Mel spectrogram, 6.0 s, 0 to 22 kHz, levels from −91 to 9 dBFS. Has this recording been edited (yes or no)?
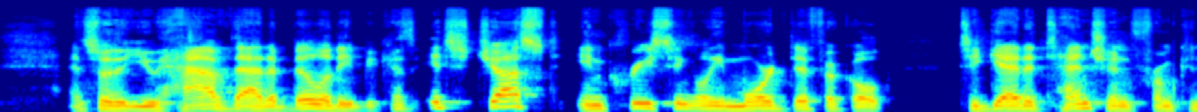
no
